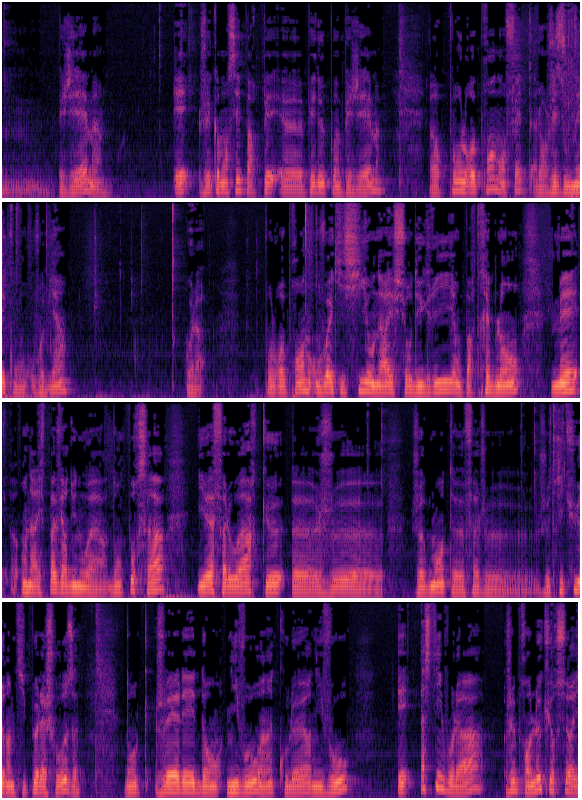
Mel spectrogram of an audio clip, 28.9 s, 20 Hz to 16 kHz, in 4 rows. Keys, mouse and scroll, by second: 2.3 click, 7.8-8.7 ctrl+scroll up 4, 9.8 scroll down 2, 19.0 click, 21.0 click, 28.6-28.8 drag.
